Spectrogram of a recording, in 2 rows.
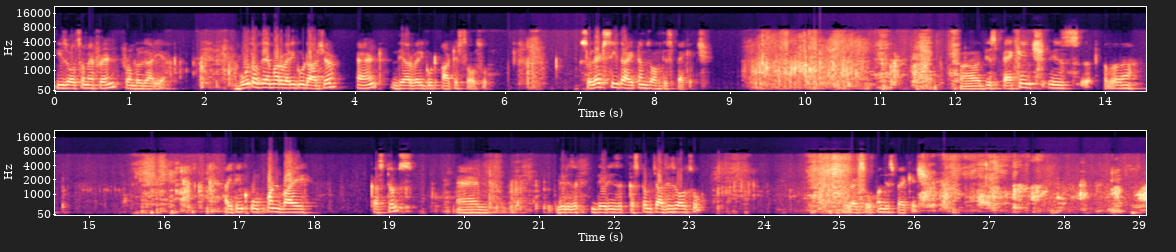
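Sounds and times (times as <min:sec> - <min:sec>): person speaking: 0:07.0 - 0:23.3, 0:24.4 - 0:26.3
cardboard parcel rustling: 0:09.1 - 0:12.0.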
